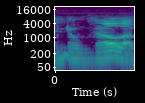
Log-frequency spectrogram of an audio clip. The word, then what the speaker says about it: novella: I wanted to say novella, but that sounds like telenovela. Why did I do an Italian fling on that? How to pronounce novella. Sounds like Nutella. Novella. Okay, novella.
